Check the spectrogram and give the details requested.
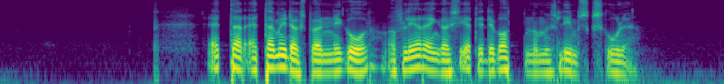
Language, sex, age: Norwegian, male, 45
